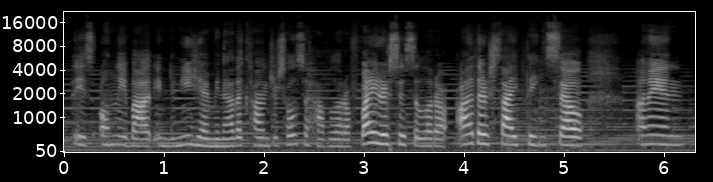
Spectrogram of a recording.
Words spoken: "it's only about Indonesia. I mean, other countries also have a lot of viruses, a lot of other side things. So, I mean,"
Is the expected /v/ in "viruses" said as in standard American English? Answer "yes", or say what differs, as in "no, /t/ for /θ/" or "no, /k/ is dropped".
yes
